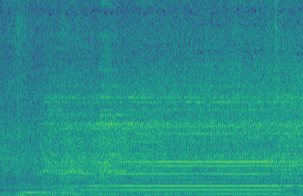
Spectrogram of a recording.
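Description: Fully automatic horizontal hydraulic cardboard baler running: a steady machine hum with a whine of several steady tones that grows a little louder about a second in.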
